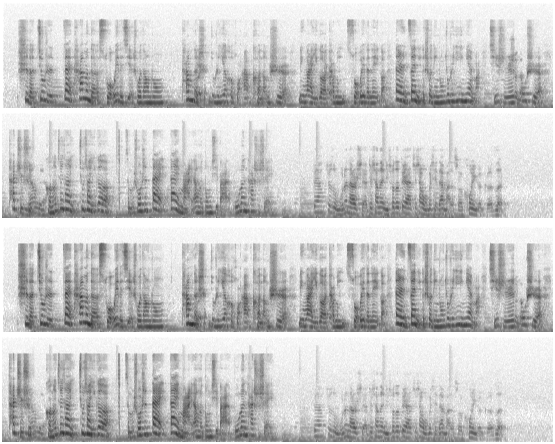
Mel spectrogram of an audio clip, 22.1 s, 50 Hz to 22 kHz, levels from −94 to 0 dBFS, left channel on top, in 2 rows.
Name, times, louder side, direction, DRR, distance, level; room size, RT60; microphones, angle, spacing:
voice 1, 0.3-16.5, right 4 dB, 55° right, 0.7 m, -32 dB
sound 1, 0.6-20.3, left 1 dB, 10° left, 0.6 m, -49 dB
voice 2, 10.1-10.5 11.4-12.0 17.2-21.0, left 2 dB, 45° left, 0.9 m, -42 dB
21.0 x 11.5 x 3.9 m
head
